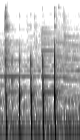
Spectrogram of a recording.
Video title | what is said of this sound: Baking through the Struggles | It sounds hollow to me. I think that's the sound of a hollow piece of bread.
